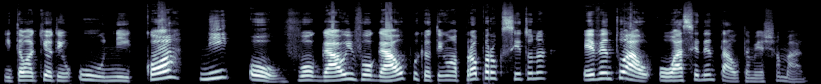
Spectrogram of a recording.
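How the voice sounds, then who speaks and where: A woman with a Brazilian Portuguese accent giving an exam-prep grammar lesson. She corrects herself aloud and sounds out words slowly. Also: mid-range voice, expressive, no echo. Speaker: teacher.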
